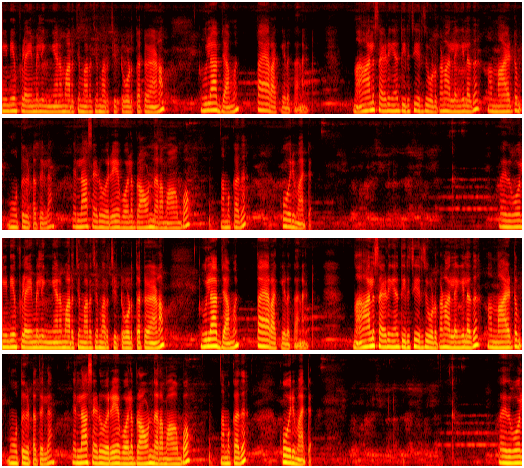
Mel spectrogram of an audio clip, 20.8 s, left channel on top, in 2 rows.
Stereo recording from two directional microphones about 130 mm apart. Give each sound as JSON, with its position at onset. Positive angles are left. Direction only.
{"t": 0.0, "sound": "a woman's voice", "side_deg": -25}
{"t": 20.3, "sound": "speech", "side_deg": -35}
